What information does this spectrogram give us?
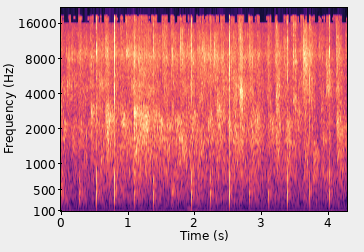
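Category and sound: crowd, audience applauding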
